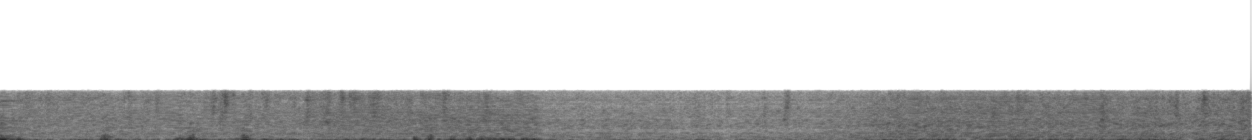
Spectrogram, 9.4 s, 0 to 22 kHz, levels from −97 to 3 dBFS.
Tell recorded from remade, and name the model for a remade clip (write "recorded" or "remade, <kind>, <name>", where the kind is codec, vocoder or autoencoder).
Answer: remade, vocoder, HiFi-GAN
